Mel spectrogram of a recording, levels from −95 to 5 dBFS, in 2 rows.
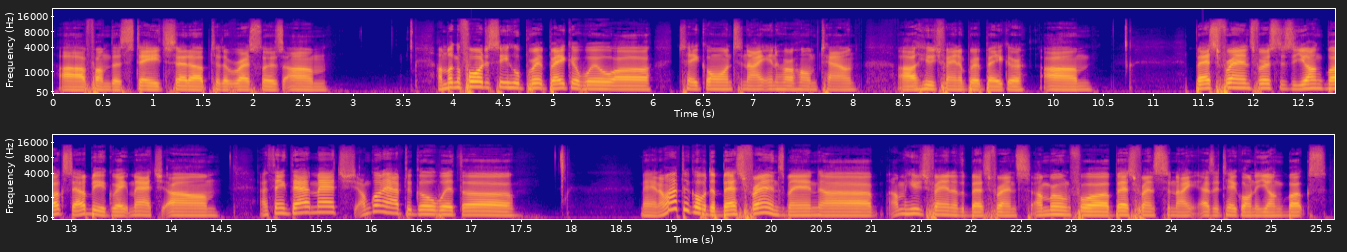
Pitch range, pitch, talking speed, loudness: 125-160 Hz, 135 Hz, 215 wpm, -16 LUFS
